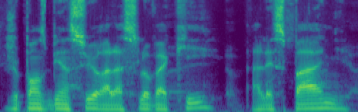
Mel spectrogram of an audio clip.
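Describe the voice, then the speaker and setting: A man's voice: deep voice, fairly even intonation, moderate pace, darkish tone. A man speaking as an expert panelist in a translated voice-over, reasoning through an argument.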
